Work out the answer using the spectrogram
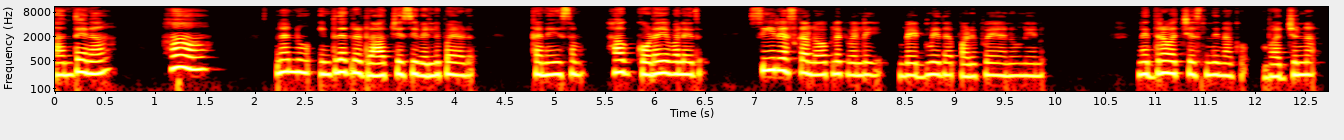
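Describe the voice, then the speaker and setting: A woman narrating a romance audio story in a steady storytelling way. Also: on the high side, normal speed.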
